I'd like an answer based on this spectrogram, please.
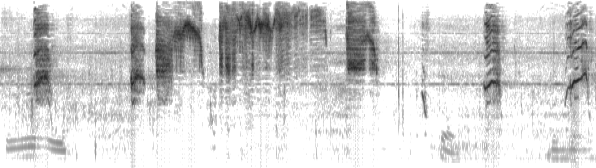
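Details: Young chimpanzee named Gina crying and refusing to let her carer go home: shrill, high screams in short bursts, some with rising whistled endings, alongside lower harmonic whimpers between quieter gaps.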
